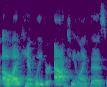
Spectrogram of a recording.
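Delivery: ordinary delivery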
